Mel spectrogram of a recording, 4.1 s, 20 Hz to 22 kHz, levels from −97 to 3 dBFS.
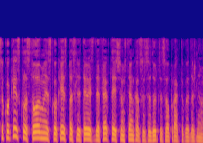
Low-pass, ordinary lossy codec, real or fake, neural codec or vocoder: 7.2 kHz; MP3, 48 kbps; real; none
